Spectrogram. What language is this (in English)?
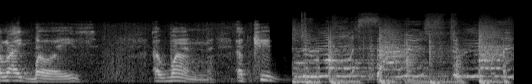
French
